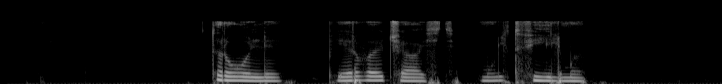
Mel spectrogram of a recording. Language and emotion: Russian, neutral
